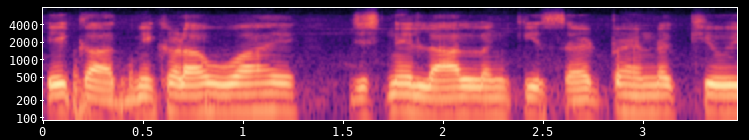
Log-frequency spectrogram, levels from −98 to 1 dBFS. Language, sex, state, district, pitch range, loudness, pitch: Hindi, male, Uttar Pradesh, Lalitpur, 110-130 Hz, -15 LUFS, 120 Hz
